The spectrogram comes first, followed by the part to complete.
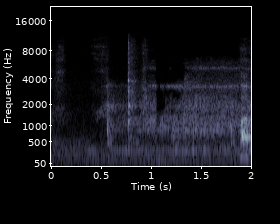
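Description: A spoon stirring mushrooms in cream in a skillet: a few quick clicks of the spoon against the pan, then about a second of steady scraping and sizzling noise.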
